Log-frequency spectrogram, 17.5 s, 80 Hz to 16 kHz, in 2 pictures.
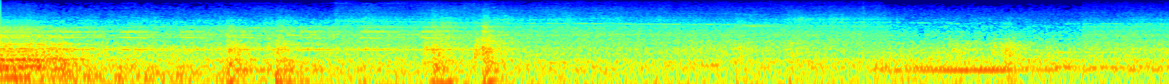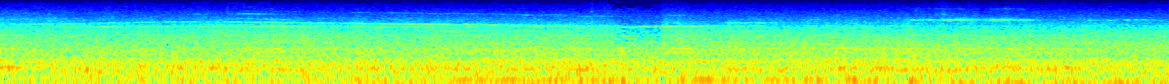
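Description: Hankai Tramway Mo 161-type tram No. 162 running on street track. It starts loud and fades as it draws away, with a few sharp wheel clacks over rail joints in the first few seconds. Then comes a faint, thin, high squeal from the wheels that slowly bends in pitch as the tram works round a curve.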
